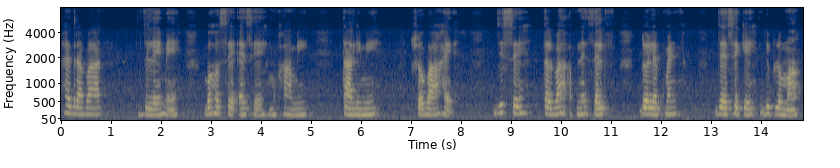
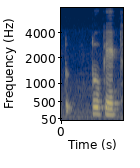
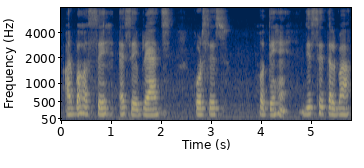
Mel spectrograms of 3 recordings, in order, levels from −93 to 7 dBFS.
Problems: background sounds at intervals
